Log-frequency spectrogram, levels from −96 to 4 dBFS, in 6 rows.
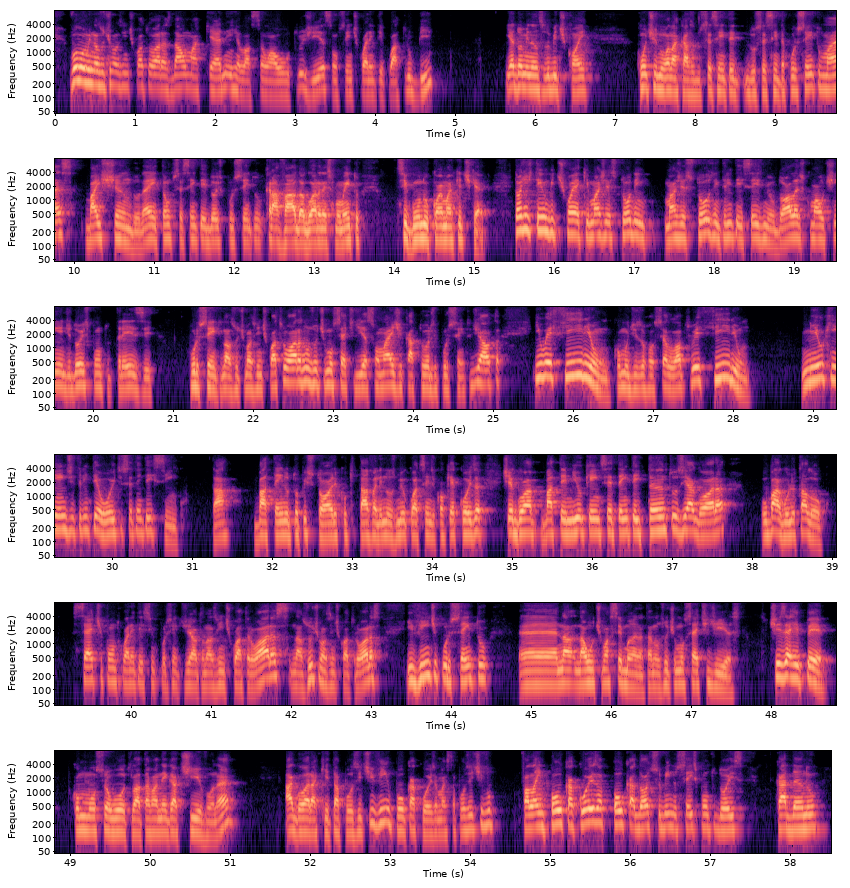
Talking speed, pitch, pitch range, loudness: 165 wpm, 145 Hz, 130-165 Hz, -18 LUFS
